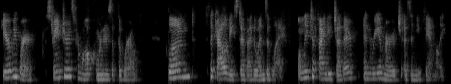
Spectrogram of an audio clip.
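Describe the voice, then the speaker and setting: A woman narrates a children's chapter book expressively. Her voice sits a little low for a woman. It has a noticeable creak as she reads. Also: moderate pace, fairly bright tone, rough recording. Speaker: storybook reader. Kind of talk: expressive children's novel read-aloud.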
